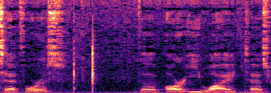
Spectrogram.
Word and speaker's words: Rey: There's also a visual spatial ability test and I'm going to have you exp explain or pronounce that for us. The rey test. Ray, the ray ostrich complex figure test.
